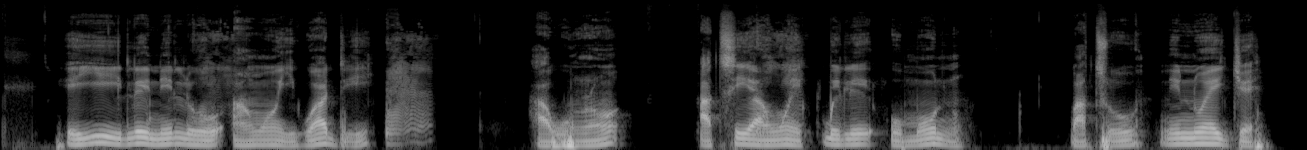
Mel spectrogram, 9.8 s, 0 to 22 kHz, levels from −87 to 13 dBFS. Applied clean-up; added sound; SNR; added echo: neural mask model Resemble Enhance denoiser.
